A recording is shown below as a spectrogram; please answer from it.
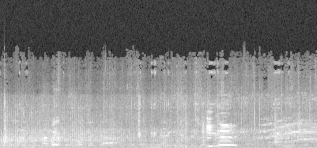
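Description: People's voices in the background over a steady low rumble, with one loud, drawn-out call that rises and falls in pitch about four seconds in.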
